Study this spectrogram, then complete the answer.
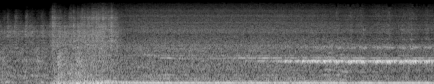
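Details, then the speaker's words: Newly rebuilt '65 Ford Falcon engine after a year of restoration, first start after priming oil and installing distributor; catches and settles into a heavy, lumpy rumble with thin whine, shaking ferociously, running rough, cause unclear; tachometer wired wrong. "that was so scary turning on a car and having it shake ferociously and make giant noises is never a good sign"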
